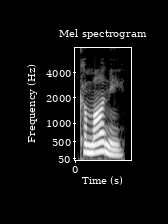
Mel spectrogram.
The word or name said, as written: kimani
